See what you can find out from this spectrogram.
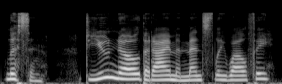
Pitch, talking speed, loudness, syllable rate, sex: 225 Hz, 190 wpm, -14 LUFS, 6.0 syllables/s, female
